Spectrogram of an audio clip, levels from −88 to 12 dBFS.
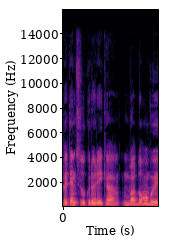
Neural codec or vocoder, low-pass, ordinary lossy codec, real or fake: none; 14.4 kHz; AAC, 96 kbps; real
